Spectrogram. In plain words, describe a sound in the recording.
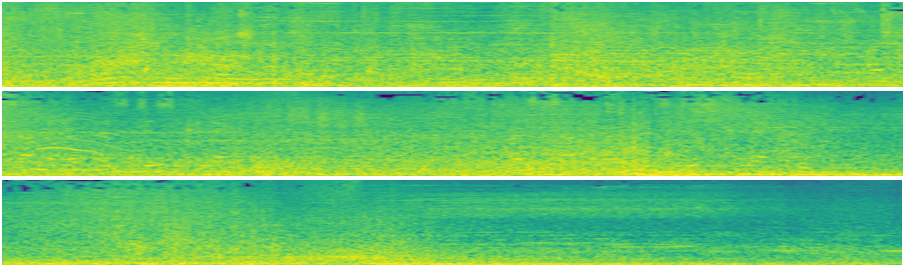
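Game spell effects crackle and whoosh in a busy battle.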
